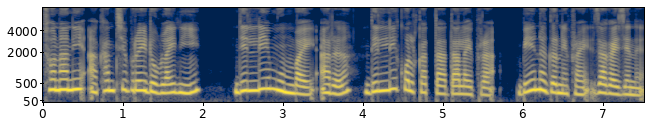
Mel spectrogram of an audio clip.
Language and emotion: Bodo, neutral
